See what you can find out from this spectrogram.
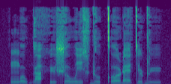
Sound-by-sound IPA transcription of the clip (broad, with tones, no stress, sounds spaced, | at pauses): ŋʷ ɨ˨ w ɡ a˨ h y˨ ʃ ʊ˦ w i˦ x ɖ u˦˨ kʼ o˦ ɽ ɛ˨ t y˦ ɖ y˨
